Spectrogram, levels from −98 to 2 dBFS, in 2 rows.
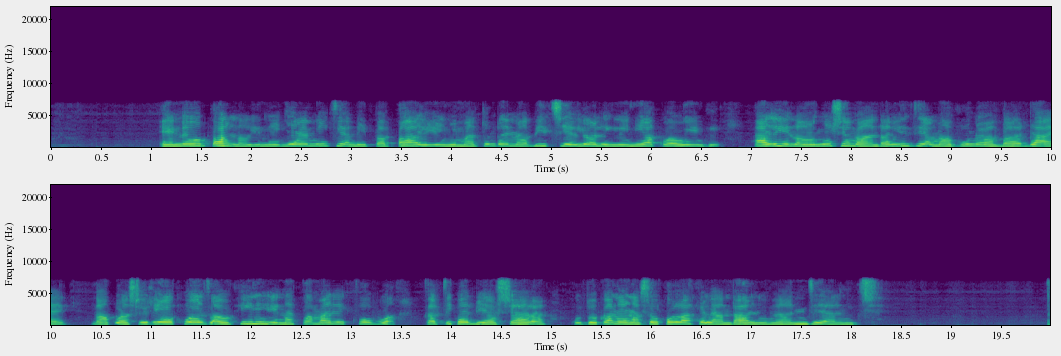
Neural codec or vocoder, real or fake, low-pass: codec, 24 kHz, 1.5 kbps, HILCodec; fake; 7.2 kHz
